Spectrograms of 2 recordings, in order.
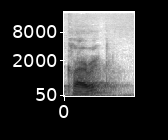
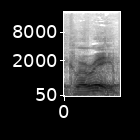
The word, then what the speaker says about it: Claret: I think that's how he pronounces it, Claret. Because he's Spanish, and if it was French, you'd say Claret, but he's not French.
